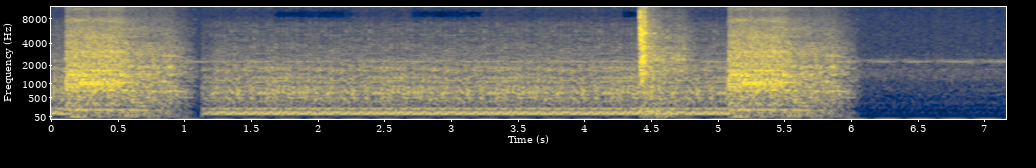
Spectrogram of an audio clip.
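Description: A heavy machine hums and whirs loudly, then stops.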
